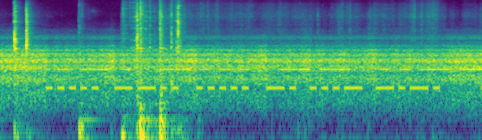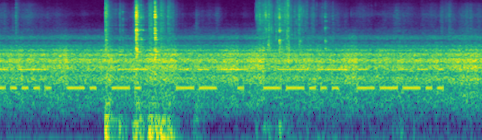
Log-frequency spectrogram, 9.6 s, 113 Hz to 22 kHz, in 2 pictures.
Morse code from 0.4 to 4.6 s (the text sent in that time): 5Z5NVC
